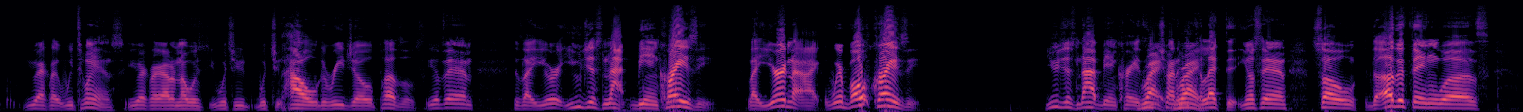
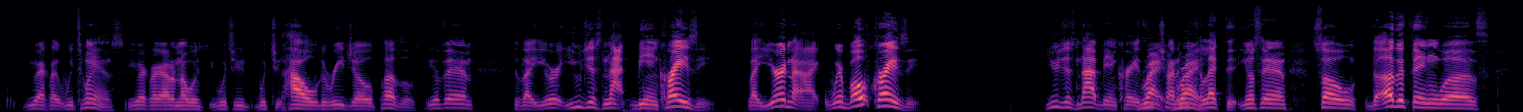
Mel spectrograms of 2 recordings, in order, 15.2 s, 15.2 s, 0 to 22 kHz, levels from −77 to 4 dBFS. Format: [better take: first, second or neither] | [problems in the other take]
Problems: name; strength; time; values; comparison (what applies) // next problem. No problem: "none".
second | distortion; slight; 1.3% of the sound clipped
